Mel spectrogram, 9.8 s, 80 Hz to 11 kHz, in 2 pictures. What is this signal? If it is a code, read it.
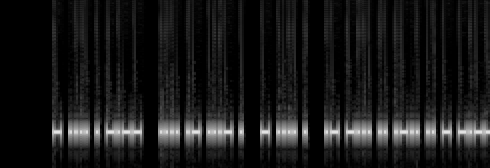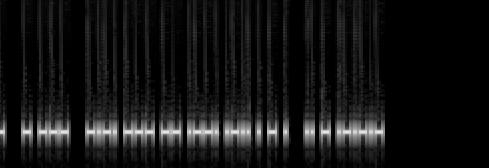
Morse code, heard as a keyed tone, about 46 wpm, 700 Hz. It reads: THEY HAVE THE ABILITY TO COMPLETE IT.
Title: Sentences from Top 1000 Words - Review Part 3 - 45wpm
